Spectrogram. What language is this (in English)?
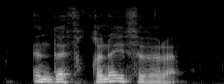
Kabyle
